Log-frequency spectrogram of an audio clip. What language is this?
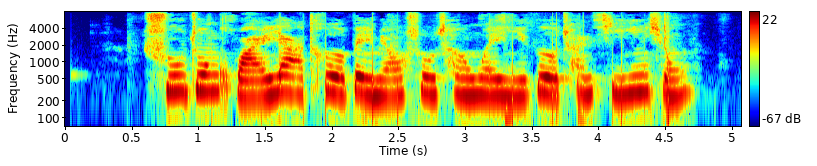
Chinese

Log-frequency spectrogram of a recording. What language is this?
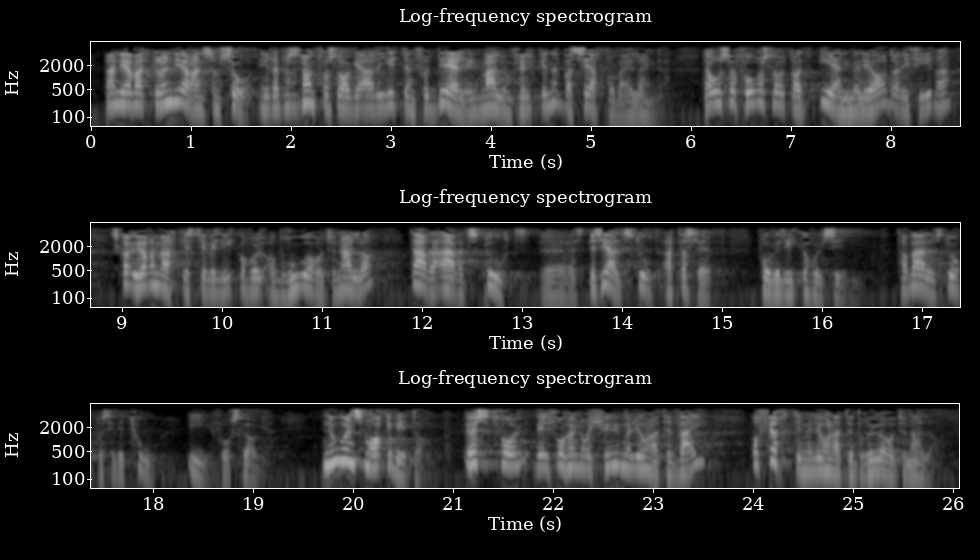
Norwegian Bokmål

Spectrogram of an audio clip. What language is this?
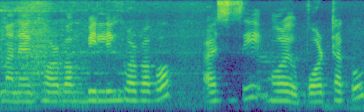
Assamese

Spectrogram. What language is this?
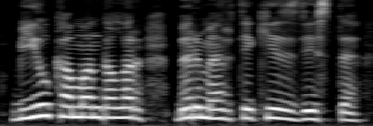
Kazakh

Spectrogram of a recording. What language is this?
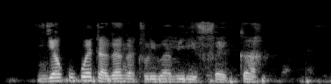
Ganda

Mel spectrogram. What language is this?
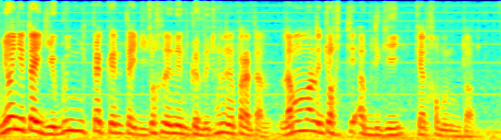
Wolof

